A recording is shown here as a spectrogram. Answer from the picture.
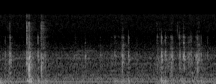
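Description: Keystrokes on a computer keyboard: irregular separate clicks, one early and a quicker run of several in the second half, as code is typed.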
